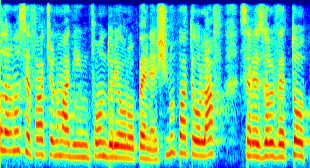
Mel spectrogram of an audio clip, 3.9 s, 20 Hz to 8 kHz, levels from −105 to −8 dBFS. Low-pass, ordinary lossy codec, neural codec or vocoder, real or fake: 7.2 kHz; none; vocoder, 22.05 kHz, 80 mel bands, WaveNeXt; fake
